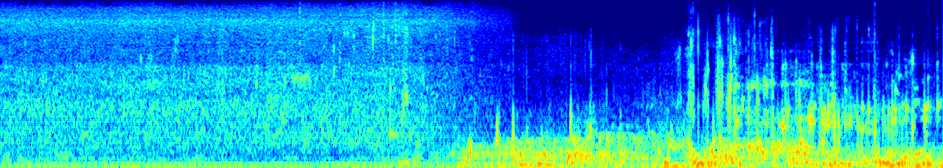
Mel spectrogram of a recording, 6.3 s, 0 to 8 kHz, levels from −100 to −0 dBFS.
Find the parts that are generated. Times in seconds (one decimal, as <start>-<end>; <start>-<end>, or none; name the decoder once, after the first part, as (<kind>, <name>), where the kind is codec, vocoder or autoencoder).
0.0-6.3 (vocoder, BigVGAN v2)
